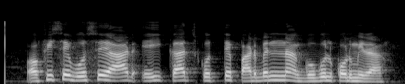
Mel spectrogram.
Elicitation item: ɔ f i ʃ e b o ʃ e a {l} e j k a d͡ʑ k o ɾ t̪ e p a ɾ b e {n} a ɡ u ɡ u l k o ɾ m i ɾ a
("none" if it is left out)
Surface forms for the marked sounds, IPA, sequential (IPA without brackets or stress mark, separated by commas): ɾ, nː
